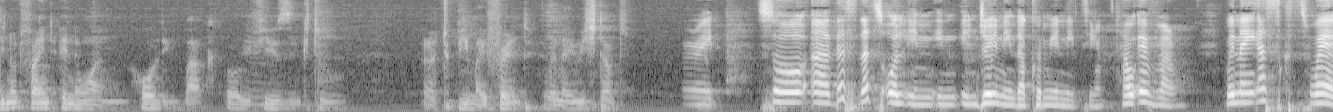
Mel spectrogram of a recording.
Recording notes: Panel Session :: Ablaze Youth Conference 2023 :: Day 2 :: Afternoon Session. During the afternoon session of Day 2 of Ablaze Youth Conference 2023, we had a panel session.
